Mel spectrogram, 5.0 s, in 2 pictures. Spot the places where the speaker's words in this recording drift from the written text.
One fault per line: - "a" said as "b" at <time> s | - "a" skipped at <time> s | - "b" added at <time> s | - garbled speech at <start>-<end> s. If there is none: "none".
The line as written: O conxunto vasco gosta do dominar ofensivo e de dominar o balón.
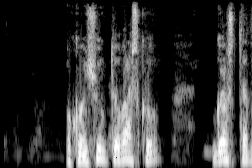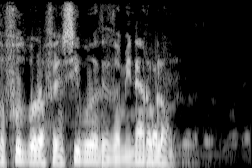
- "dominar" said as "fútbol" at 2.6 s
